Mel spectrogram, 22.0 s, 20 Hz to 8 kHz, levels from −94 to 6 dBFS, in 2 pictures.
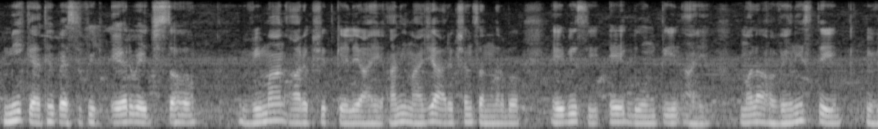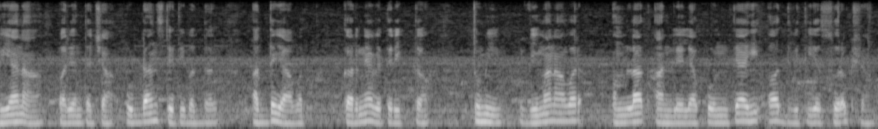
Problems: constant background noise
